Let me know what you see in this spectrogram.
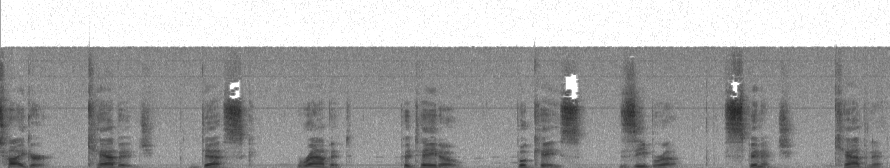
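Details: Adult man; ordinary speech.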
